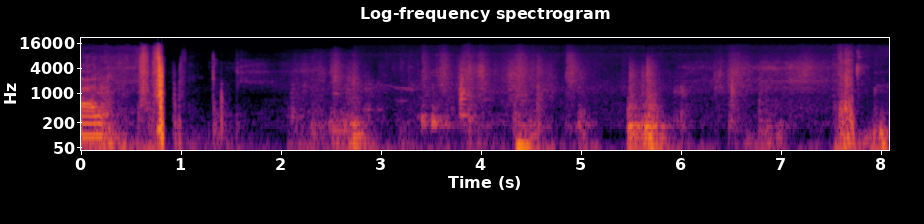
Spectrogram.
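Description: A wooden subwoofer port piece being handled and turned over, with a sharp, loud knock just under a second in and several duller knocks and bumps after it.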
